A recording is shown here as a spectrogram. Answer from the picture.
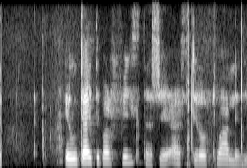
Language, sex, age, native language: Icelandic, female, 11, Icelandic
